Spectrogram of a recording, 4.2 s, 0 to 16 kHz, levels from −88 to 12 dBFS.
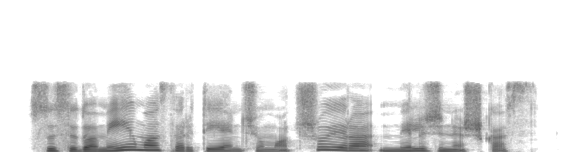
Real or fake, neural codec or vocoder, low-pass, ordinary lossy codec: real; none; 7.2 kHz; MP3, 64 kbps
